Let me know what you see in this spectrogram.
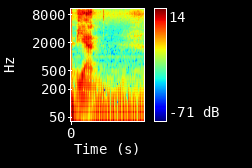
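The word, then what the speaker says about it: Dzyan: eso el libro de Dhyan, cuyo significado es meditación mística. Y es que la pronunciación Dhyan, escrito D-Z-Y-A-N, de la palabra es particular de la lengua tibetana o mongola.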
